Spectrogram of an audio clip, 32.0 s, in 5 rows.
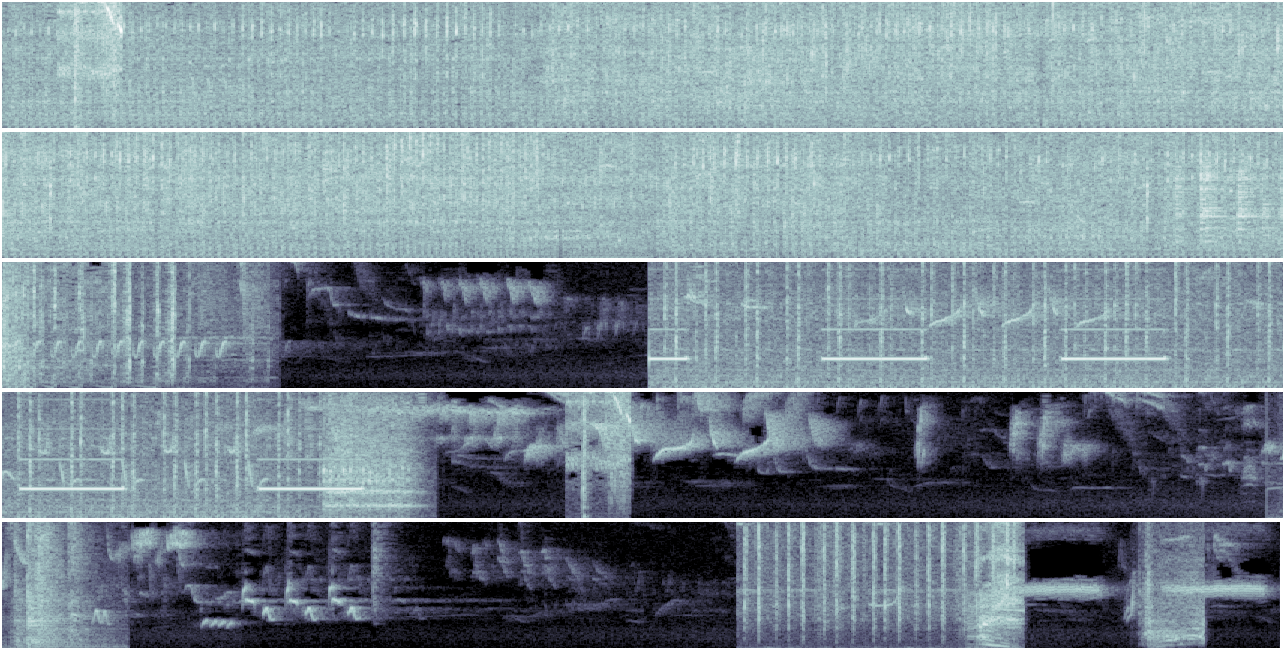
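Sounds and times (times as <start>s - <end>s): loud rattling mechanical noise: 0.0s - 13.7s, 16.1s - 21.4s, 29.3s - 30.7s
bird chirps: 21.4s - 29.2s, 29.9s - 32.0s.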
